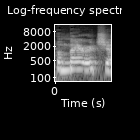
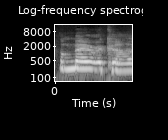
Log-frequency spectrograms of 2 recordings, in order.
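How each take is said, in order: First: The word is pronounced in an odd, altered way. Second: The word is pronounced the normal way. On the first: The speaker calls it wrong. "And then he does it again" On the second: The speaker calls it right. "And I'm like, all right, whatever"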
